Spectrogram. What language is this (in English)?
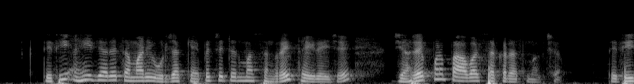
Gujarati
